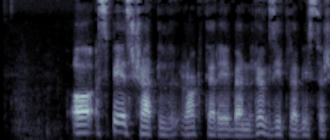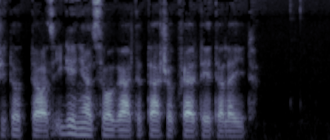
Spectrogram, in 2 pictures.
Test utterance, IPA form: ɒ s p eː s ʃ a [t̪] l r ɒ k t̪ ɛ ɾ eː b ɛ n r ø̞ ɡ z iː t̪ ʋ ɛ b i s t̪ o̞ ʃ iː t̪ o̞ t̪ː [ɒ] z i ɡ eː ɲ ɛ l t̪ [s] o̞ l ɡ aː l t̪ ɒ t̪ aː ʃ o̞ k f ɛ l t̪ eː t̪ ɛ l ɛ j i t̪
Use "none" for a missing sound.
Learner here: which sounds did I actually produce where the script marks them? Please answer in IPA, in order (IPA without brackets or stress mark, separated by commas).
t̪, ɒː, s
